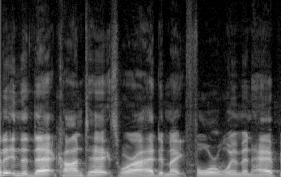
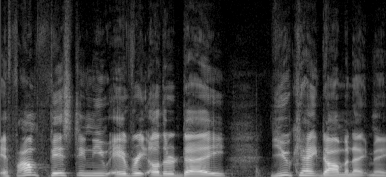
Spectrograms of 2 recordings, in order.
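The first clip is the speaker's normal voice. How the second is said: ordinary delivery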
